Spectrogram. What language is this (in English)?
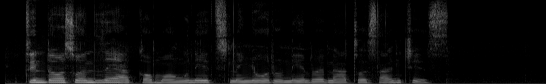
Kalenjin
